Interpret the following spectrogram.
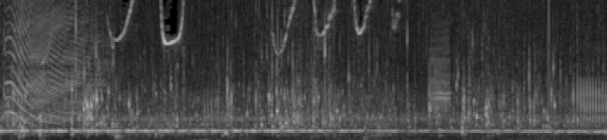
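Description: Dolphin whistles and clicks over calm ambient music holding one long steady note. The whistles are high and sweep up and down, several of them in the first half.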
